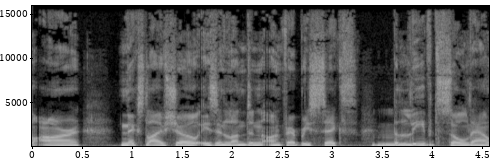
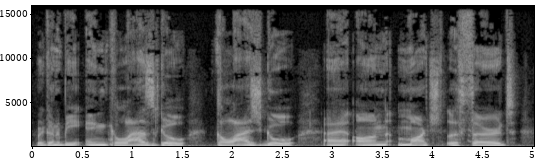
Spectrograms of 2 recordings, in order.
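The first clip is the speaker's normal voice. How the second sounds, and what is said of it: Attempted Scottish accent, not Glaswegian. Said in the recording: “That may not be a Glaswegian accent ... you're going to get banned from Scotland for that ... Scotland, it's just a general accent”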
